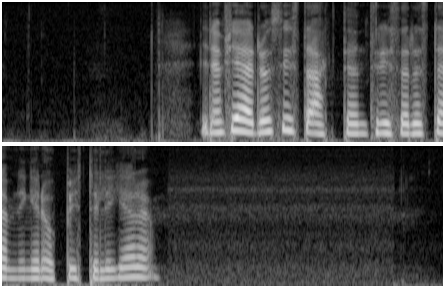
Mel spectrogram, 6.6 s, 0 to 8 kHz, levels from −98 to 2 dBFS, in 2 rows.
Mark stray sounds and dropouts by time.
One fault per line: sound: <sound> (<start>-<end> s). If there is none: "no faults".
no faults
